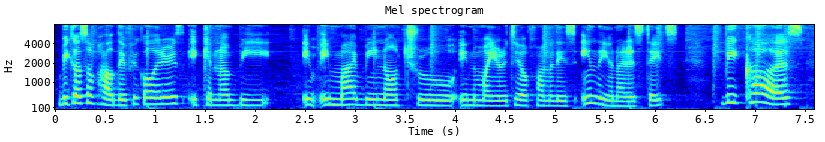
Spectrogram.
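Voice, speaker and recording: A woman's voice: mid-range voice, brisk, hardly any pauses. Chatty woman from Puerto Rico. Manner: animated, laughs easily, restarts mid-sentence. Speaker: podcast co-host. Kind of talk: casual chat. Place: New York.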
